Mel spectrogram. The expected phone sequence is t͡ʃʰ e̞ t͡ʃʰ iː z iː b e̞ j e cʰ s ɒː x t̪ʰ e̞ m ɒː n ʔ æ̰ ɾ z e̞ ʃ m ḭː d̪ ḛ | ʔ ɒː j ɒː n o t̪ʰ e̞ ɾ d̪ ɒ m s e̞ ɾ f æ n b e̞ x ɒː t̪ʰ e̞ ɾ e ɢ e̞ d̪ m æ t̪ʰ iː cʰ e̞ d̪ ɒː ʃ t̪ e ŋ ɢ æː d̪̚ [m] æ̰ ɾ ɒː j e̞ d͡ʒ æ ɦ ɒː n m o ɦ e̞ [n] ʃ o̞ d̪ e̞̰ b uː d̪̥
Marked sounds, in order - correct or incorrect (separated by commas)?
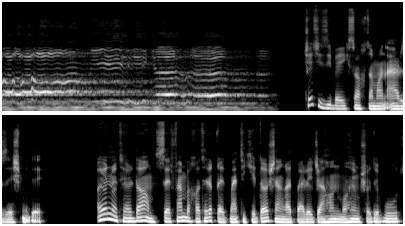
incorrect, incorrect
